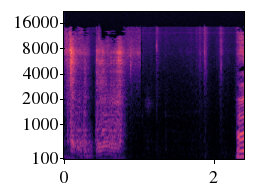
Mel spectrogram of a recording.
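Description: Wooden test boards, a pine board and a piece of particle board, being set down and slid against each other and across the scroll saw's metal table: a short scraping rub with a brief squeak, ending about a second in.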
